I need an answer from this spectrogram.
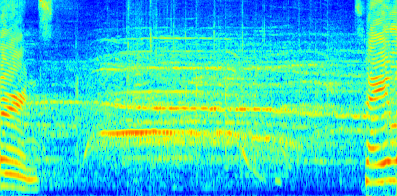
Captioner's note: audience cheering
